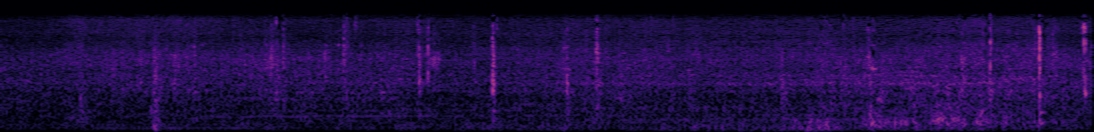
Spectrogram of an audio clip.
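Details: Only vehicle engine rumble, wind and scattered clicks and knocks are heard, with no animal voice.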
